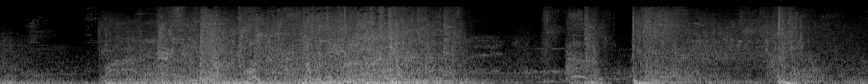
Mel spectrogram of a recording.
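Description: Magic spells whoosh and crackle in a fast video game fight.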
